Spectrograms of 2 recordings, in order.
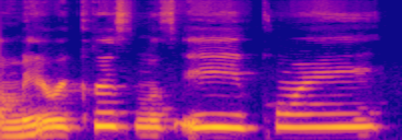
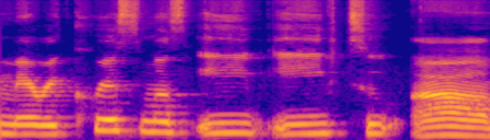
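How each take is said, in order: First: High, sing-song holiday greeting; cheerful greeting. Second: Said in the usual way. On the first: Real, not acted. Host returning a viewer's Christmas Eve wish, high and cheerful. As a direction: beam it back to her warmly. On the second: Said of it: "[name] says".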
